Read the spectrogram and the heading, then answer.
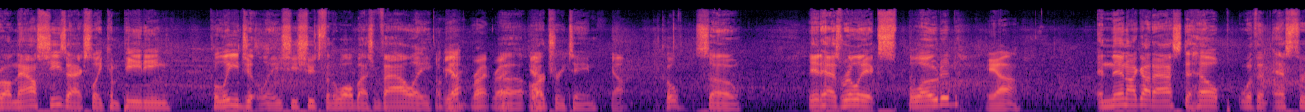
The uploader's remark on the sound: This week the guys traveled to Springfield to record a remote episode from the Illinois S3Da State Championships.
